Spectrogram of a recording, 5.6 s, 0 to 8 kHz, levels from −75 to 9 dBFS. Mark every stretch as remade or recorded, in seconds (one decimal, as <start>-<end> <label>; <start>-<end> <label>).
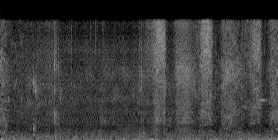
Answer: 0.0-0.5 recorded; 0.5-3.9 remade; 3.9-5.6 recorded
